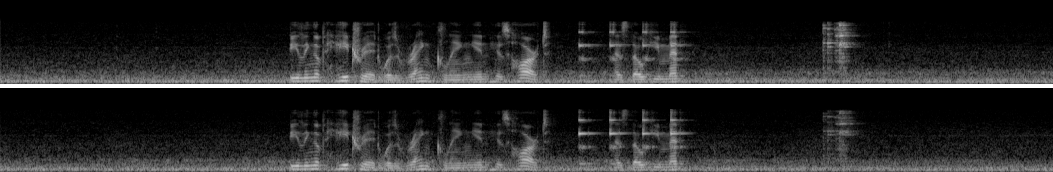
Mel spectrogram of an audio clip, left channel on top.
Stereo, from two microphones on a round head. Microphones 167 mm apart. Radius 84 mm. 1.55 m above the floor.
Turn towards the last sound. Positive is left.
turn(degrees=60)  # may be behind; listen again after turning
